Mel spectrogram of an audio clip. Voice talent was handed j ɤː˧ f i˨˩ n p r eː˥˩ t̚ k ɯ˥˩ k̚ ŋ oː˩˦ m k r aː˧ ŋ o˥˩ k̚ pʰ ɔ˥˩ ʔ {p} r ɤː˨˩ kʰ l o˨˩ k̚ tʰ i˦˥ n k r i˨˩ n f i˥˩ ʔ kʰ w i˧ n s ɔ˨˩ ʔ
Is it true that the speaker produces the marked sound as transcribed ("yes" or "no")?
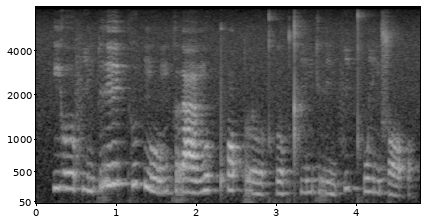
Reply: yes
